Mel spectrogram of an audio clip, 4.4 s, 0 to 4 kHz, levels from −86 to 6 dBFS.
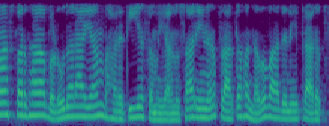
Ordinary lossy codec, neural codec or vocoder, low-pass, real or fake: none; codec, 24 kHz, 3.1 kbps, DualCodec; 3.6 kHz; fake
